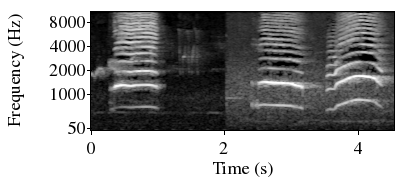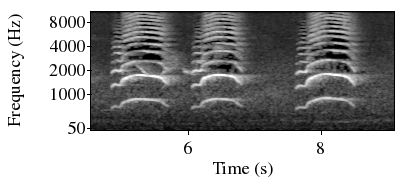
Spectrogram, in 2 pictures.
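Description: Indian peafowl giving six loud, nasal, wailing calls, each about a second long and slightly arched in pitch, repeated every second or so with a faint hiss between.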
